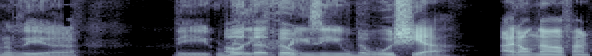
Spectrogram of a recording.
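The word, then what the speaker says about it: wuxia: movies made fun of the uh the the wushia i don't know if i'm pronouncing it right but it's spelled w-u-x-i-a and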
